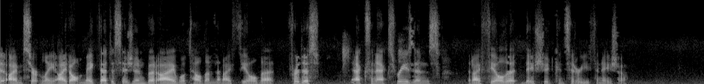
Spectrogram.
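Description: An older woman speaks calmly through a headset microphone on an online call.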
